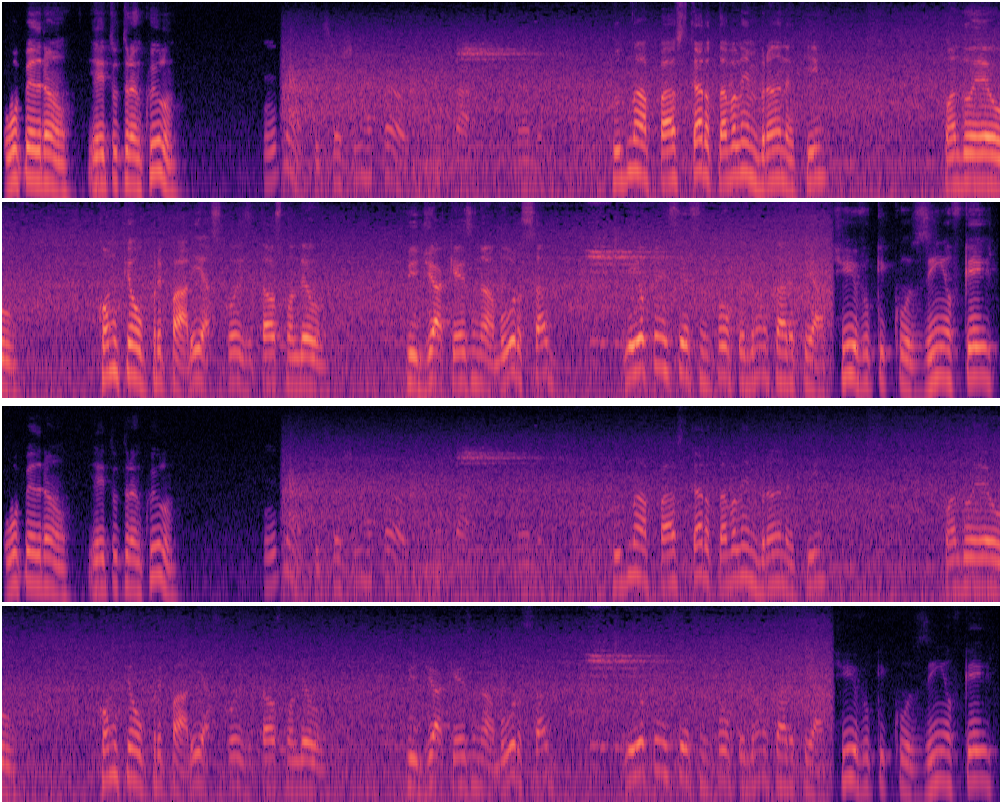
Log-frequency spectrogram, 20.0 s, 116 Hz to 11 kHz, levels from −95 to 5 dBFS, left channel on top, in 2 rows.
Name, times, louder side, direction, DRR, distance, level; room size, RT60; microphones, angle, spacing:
voice 1, 0.0-1.8 6.1-8.3 9.4-10.2 10.9-13.2 14.0-15.5 16.2-19.9, left 7 dB, 80° left, 0.4 m, -30 dB
voice 2, 2.6-4.7 5.1-5.5 14.6-14.7, left 4 dB, 45° left, 0.9 m, -44 dB
sound 1, 2.8-18.3, left 4 dB, 25° left, 1.6 m, -42 dB
head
